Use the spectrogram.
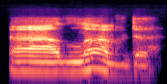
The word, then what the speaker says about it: loved: What about loved? What does it sound like? D. Sounds like a D, yes.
